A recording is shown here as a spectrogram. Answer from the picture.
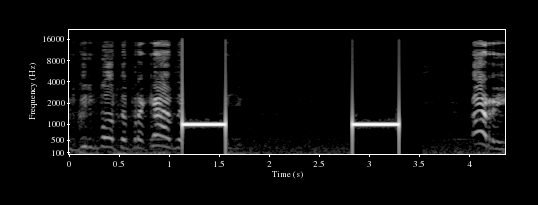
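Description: Two loud beeps of one steady pitch, each about half a second long and about a second and a half apart, starting and stopping abruptly, with the sound cut to dead silence between them: a censor bleep laid over the soundtrack.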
